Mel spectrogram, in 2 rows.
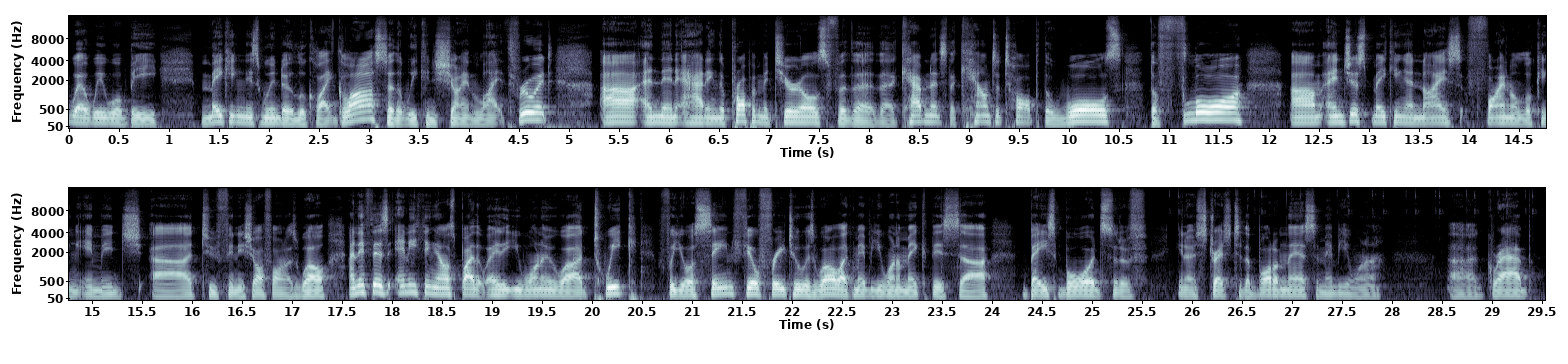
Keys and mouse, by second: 10.9-20.3 drag, 20.3 KP_Decimal, 22.7 z, 23.1 z, 25.3 click, 26.3 z.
